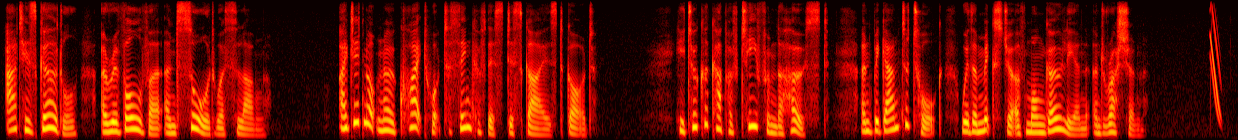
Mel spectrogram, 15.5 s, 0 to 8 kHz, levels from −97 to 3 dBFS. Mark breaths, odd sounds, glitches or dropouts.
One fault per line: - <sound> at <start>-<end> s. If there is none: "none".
- chirp at 15.1-15.3 s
